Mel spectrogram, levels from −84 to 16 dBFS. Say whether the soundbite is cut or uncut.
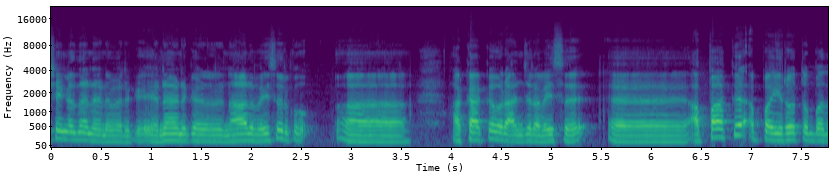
uncut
